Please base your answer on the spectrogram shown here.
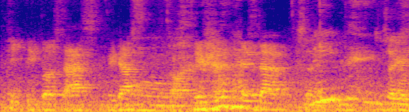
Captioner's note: laughs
